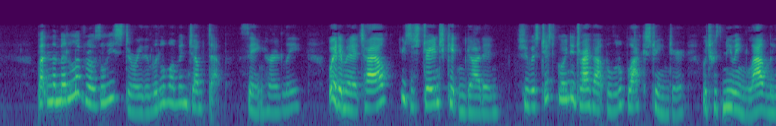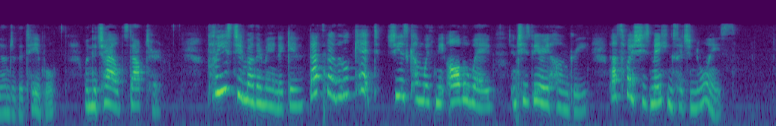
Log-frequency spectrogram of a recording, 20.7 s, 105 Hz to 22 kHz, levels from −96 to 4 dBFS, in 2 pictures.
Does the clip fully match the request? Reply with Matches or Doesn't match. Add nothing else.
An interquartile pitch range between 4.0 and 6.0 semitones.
Matches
